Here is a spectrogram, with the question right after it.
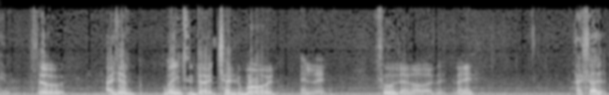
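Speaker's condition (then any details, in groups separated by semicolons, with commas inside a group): Cerebral palsy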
